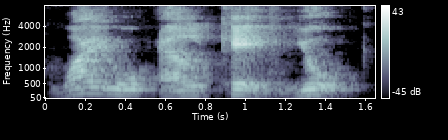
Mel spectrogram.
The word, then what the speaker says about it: yolk: o l k yoke y-o-l-k yolk the L is solid please do not pronounce the L it is yolk okay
